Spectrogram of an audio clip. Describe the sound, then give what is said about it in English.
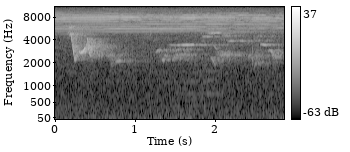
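A hermit thrush's fluty song rings out: one clear, falling phrase early on, followed by fainter echoing notes over a steady high hum of insects. “Over there, if you can hear that fluty thing, that's the hermit thrush.”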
